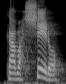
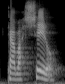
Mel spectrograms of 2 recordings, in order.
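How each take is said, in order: Both takes have the same delivery.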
